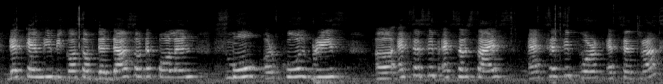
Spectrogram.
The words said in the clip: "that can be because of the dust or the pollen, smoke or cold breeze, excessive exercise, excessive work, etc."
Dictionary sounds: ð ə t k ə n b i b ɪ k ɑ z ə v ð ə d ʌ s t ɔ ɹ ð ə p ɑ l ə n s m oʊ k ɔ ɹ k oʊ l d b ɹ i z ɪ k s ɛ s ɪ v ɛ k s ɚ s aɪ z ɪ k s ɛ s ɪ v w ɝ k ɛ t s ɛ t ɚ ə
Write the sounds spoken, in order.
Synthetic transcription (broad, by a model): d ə t k ə n b i b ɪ k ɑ s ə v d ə d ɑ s ɔ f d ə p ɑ l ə n s m oʊ k ɔ ɹ k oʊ l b ɹ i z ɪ k s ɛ s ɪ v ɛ k s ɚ s aɪ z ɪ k s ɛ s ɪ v w ɝ k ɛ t s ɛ t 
